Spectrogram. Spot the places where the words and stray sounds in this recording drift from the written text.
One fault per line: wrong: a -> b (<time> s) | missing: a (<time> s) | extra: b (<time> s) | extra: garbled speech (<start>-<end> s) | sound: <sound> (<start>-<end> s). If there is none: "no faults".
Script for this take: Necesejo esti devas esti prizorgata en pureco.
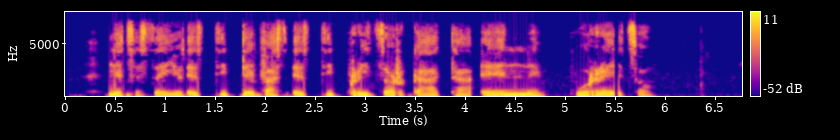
sound: dropout (5.5-5.5 s)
